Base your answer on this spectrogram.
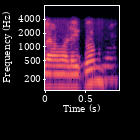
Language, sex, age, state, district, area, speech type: Kashmiri, male, 18-30, Jammu and Kashmir, Pulwama, rural, conversation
